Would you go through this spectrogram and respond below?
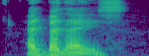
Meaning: feminine singular of albanais
- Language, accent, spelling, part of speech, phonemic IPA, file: French, Canada, albanaise, adjective, /al.ba.nɛz/, LL-Q150 (fra)-albanaise.wav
